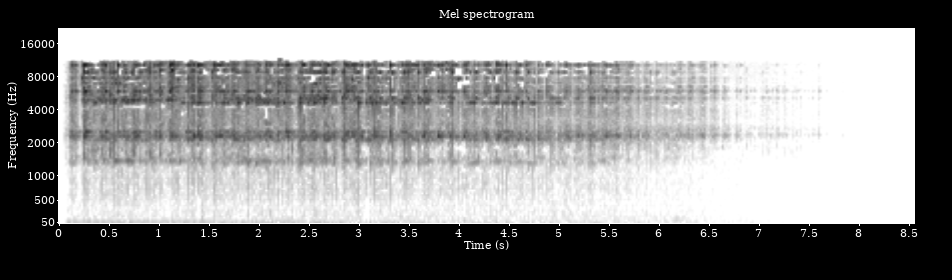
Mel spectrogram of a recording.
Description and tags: C3 toy-rattle
a kids rattle used as a toy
